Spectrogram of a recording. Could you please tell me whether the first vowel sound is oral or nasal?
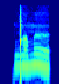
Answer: oral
